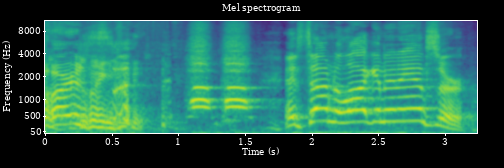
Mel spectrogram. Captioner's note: train whistle blowing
